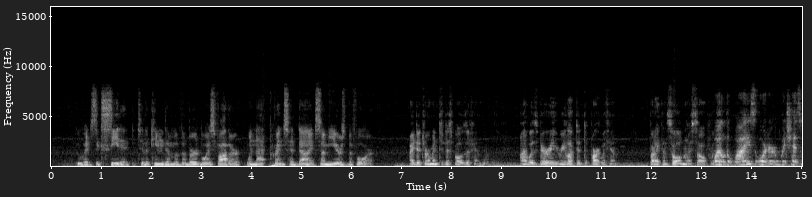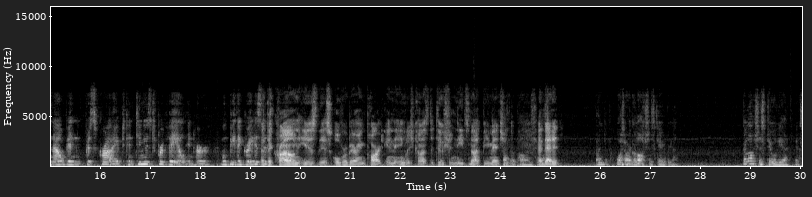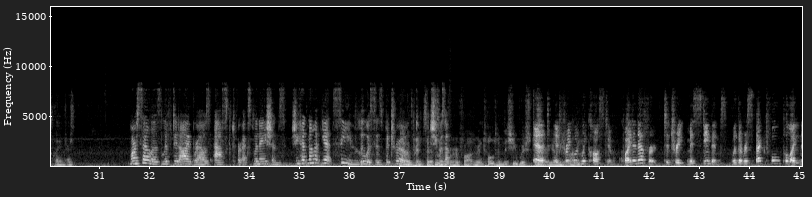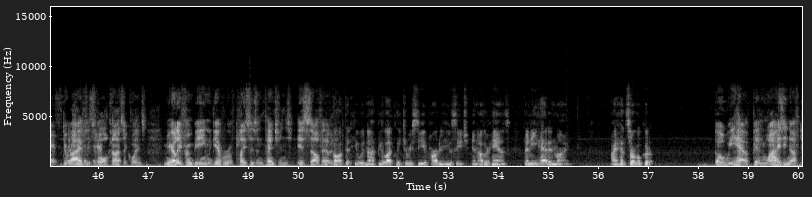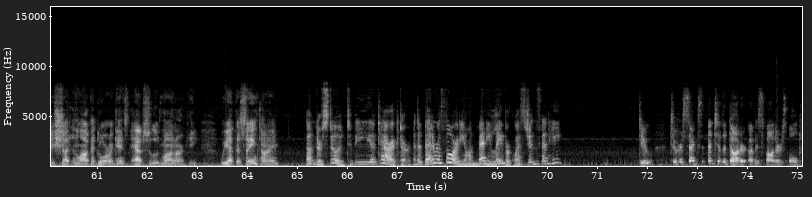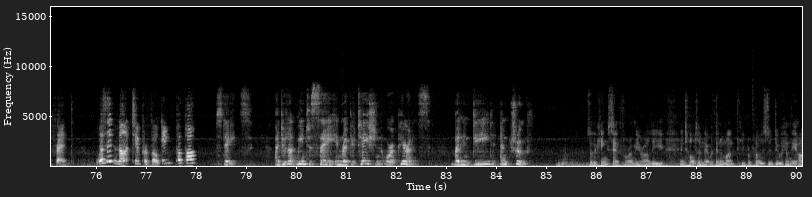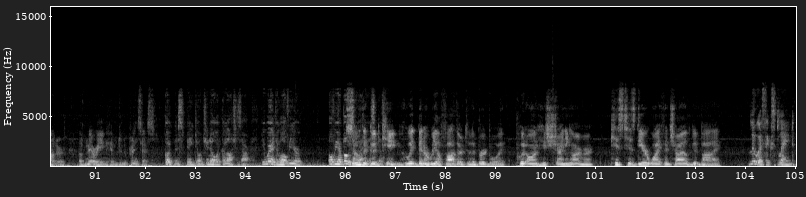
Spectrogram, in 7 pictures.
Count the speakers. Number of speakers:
8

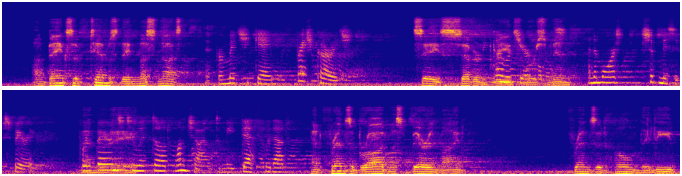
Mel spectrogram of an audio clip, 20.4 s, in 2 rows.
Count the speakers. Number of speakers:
2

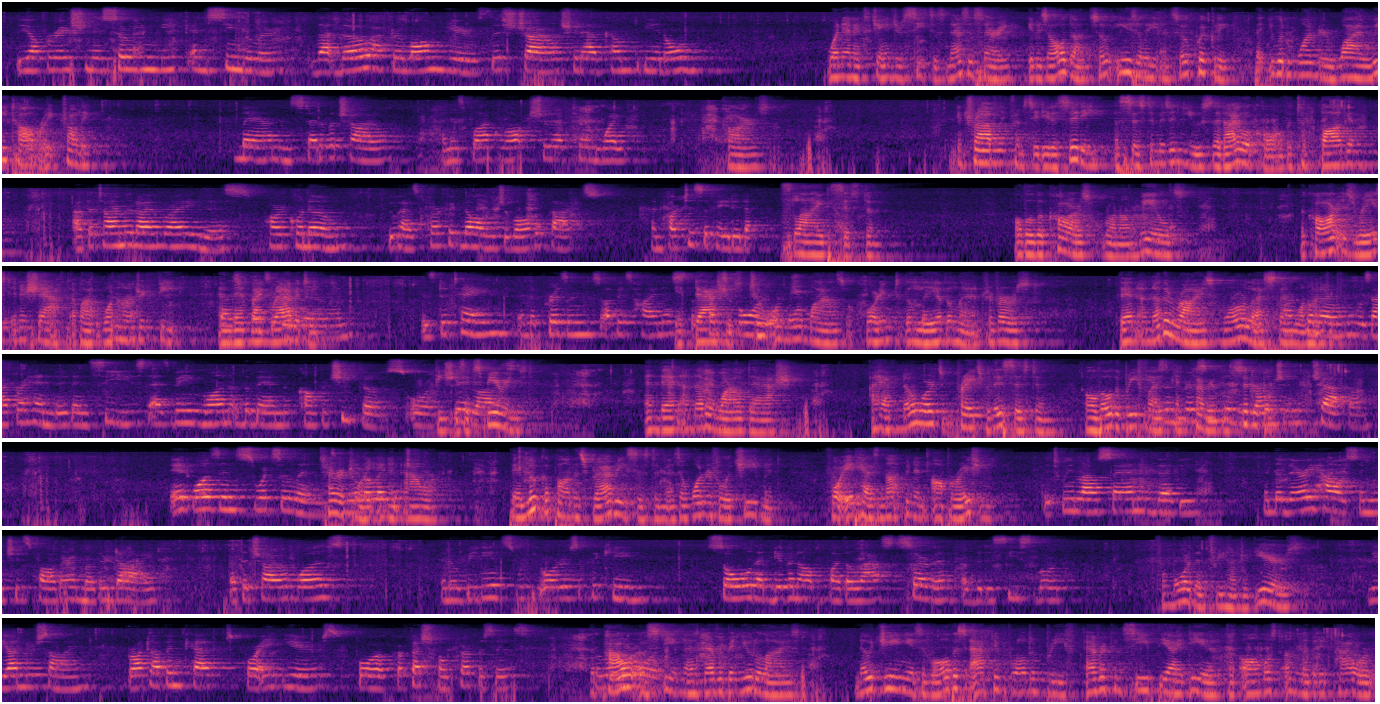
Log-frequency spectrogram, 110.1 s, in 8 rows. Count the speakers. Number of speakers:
2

